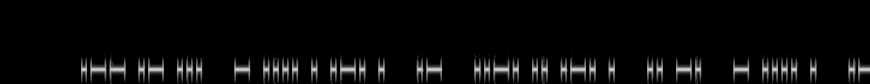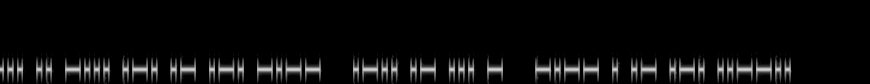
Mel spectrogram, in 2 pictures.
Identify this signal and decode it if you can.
Morse code, heard as a keyed tone, about 25 wpm, 700 Hz. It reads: WAS THERE A FIRE IN THE LIBRARY LAST YEAR?
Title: Sentences from Top 1000 Words - Review Part 4 - 25wpm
